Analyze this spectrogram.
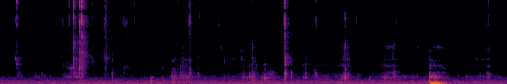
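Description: Close-up mouth sounds of chewing a bite of deep-fried ham hock egg roll, with faint crackles of the crisp wrapper. About six and a half seconds in comes a short, louder hum, an appreciative "mm".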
